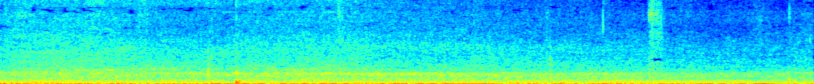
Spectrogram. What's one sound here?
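A car door handle clicks as the door opens.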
